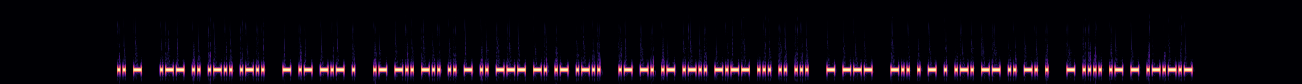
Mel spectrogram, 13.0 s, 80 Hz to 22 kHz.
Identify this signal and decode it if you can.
Morse code, heard as a keyed tone, about 46 wpm, 700 Hz. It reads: IT WILL TAKE ADDITIONAL ANALYSIS TO DETERMINE THAT.
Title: Sentences from Top 1000 Words - Review Part 5 - 45wpm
